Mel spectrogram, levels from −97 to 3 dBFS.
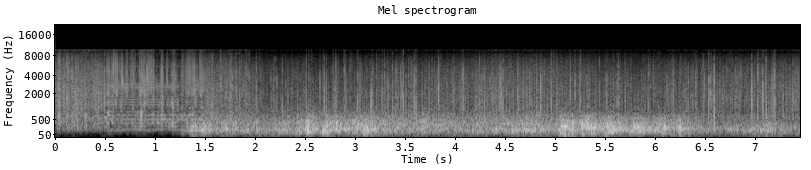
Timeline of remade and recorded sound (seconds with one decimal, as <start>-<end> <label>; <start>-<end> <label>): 0.0-0.5 recorded; 0.5-1.5 remade; 1.5-7.5 recorded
